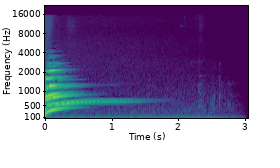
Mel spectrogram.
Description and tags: Pringle can recorded from inside and out for use as percussion and some sounds usable as impulse responses to give you that inside the pringle can sound that all the kids are doing these days.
